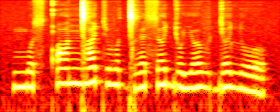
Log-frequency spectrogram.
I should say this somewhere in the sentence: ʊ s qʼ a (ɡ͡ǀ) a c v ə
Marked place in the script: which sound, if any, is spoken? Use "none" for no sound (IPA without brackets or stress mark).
ŋ͡ǀ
